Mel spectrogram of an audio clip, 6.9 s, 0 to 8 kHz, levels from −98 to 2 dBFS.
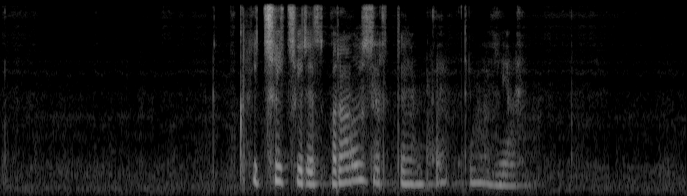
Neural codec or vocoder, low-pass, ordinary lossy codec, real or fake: codec, 24 kHz, 3 kbps, HILCodec; 7.2 kHz; none; fake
